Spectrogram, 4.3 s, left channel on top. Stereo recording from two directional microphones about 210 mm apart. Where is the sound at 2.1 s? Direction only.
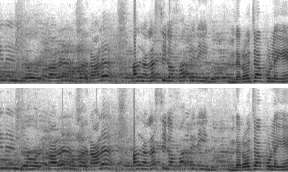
60° left (ahead or behind).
